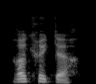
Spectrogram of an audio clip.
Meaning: recruiter, talent scout
- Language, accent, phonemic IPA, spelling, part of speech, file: French, France, /ʁə.kʁy.tœʁ/, recruteur, noun, LL-Q150 (fra)-recruteur.wav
